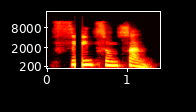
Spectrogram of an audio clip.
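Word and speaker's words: Tzintzuntzan: Sinsun sunan, como que la tecasí no se pronuncia, sinunan.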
